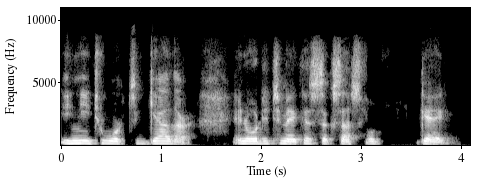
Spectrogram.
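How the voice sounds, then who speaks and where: With a quiet background, a woman talks at a moderate pace in a medium pitch and a normal speaking voice. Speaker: music booking agent and musician. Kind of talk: workshop lecture. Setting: workshop with live audience.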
